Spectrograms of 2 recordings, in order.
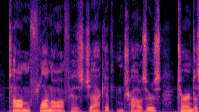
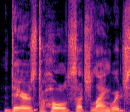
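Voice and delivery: high, loud, slow prompt; feed the line slowly; 7 semitones higher, 6 dB louder, slower than usual. A narrator's reading. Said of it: "said Tom, prompting".

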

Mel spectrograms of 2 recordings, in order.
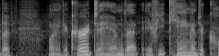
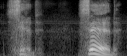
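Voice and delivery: impatient call, louder and higher on the repeat; calling out, getting more insistent; aggravated; 10 semitones higher, 7 dB louder than usual. Acted. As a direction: call to rouse a sleeper, annoyed. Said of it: "Tom was aggravated".

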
